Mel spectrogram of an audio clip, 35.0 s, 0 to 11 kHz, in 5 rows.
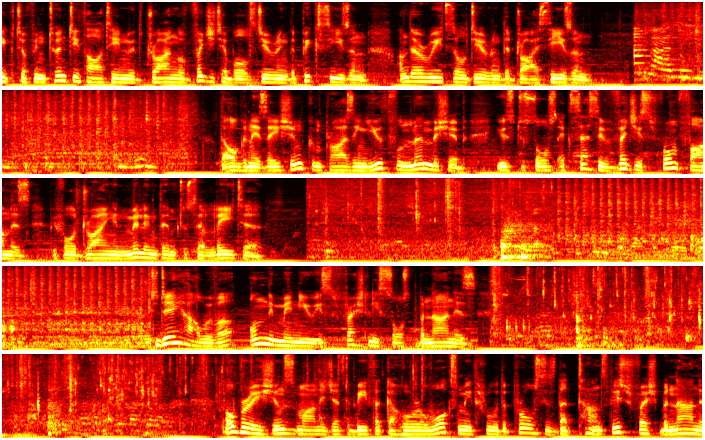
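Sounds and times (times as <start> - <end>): small machine rattling: 6.4 - 9.0, 19.0 - 22.6
small engine running with ticking: 19.2 - 22.6.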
